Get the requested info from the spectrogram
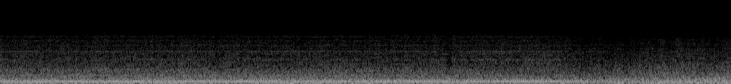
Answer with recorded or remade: remade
